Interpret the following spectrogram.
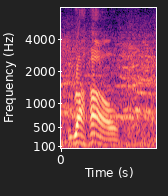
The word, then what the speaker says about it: Rahal: best of Lebanon or Graeme Rahal or as we call him Graeme Rahal because he is of Lebanese ancestry. his grandfather wasn't a Lebanese uh citizen and uh so that is the pronunciation of Rahal in Lebanese Rahal.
